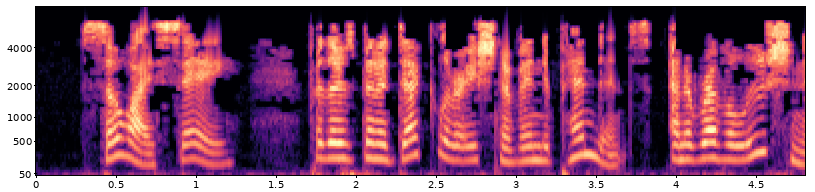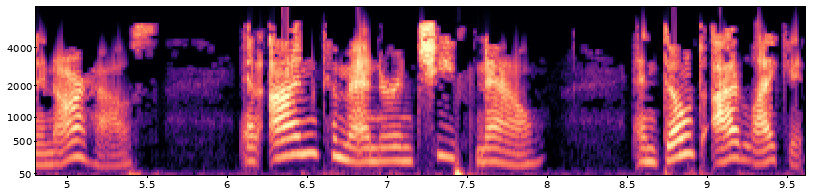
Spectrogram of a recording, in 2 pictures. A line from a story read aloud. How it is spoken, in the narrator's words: cried Molly, complacently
